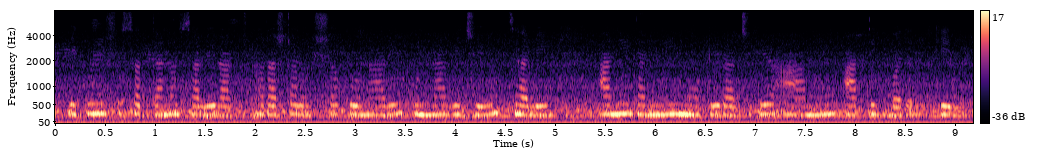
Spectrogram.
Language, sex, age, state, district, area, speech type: Marathi, female, 18-30, Maharashtra, Wardha, rural, read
